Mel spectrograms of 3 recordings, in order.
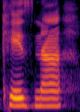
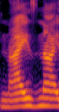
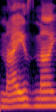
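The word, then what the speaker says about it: Knysna: fact that I said kesna whilst it's nna it's pronounced nna you know um yeah it happens um it is that you know cuz why is the K silent I don't know you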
